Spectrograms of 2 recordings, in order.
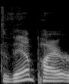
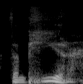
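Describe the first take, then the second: First: Said in the usual way. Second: Vampir with a stressed second syllable, vam-PEER; Serbian pronunciation. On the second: Shown as a demonstration. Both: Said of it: "originates from a Serbian word".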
